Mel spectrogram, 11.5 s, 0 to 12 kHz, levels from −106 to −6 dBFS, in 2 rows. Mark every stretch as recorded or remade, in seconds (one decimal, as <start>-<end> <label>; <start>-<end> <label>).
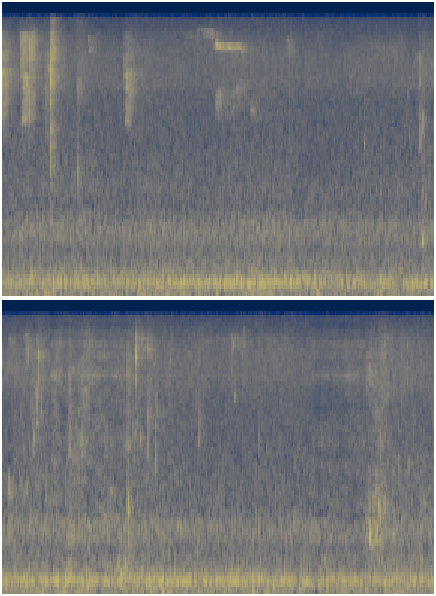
0.0-6.4 recorded; 6.4-7.5 remade; 7.5-9.9 recorded; 9.9-10.6 remade; 10.6-11.5 recorded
